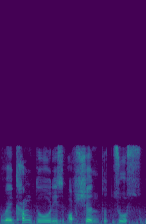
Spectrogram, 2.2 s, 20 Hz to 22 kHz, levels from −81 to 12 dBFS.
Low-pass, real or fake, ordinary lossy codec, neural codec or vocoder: none; real; none; none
